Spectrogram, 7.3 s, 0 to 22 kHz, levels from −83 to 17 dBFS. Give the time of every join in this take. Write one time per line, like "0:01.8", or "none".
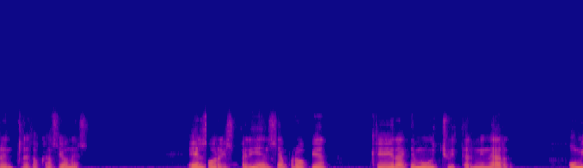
0:02.6
0:04.6
0:05.1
